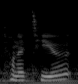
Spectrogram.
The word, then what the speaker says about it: Tonatiuh: I don't You know how to pronounce that? Tonatiuh?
